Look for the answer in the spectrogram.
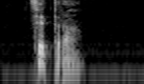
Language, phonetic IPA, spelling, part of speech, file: Polish, [ˈt͡sɨtra], cytra, noun, Pl-cytra.ogg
